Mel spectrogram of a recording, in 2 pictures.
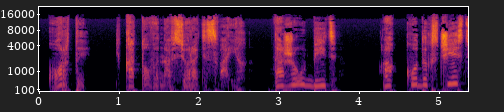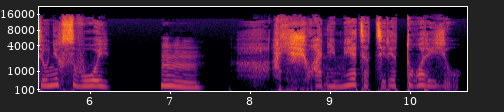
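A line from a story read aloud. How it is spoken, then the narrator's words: Excited whisper. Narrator (Russian): Возбужденным шепотом продолжила просвещать меня гостья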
